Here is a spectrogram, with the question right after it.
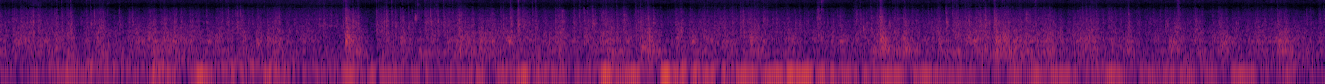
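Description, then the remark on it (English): Heavy rain pours down steadily, a dense hiss of drops spattering on surfaces, with low rumbling thunder rolling underneath. No voices are heard. “That's rain. That's adverse weather.”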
